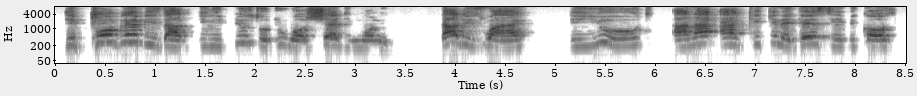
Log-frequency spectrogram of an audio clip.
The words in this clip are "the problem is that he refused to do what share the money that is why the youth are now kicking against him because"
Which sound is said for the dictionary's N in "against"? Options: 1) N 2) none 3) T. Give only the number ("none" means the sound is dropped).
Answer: 1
